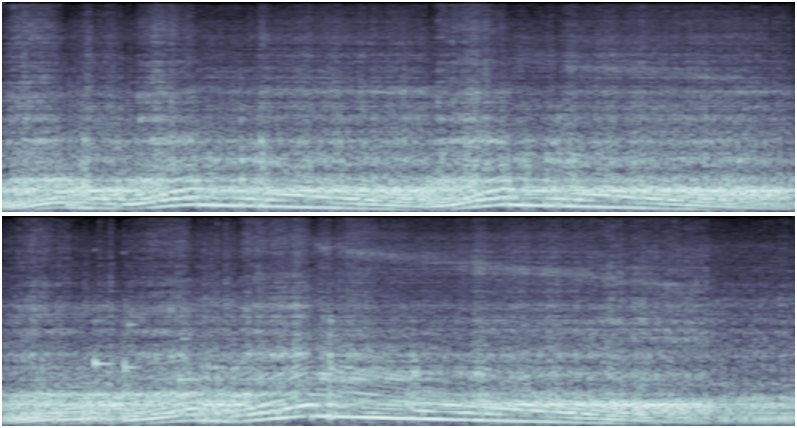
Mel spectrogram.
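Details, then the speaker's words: Budget eBay turbo Honda Integra (head gasket trouble noted) after a fix: RPMs had been hanging because the throttle cable was out of its holder and binding. Repeated rev blips now climb cleanly and drop straight back to idle, revving freely. "but now it's revving freely and coming back"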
